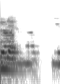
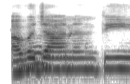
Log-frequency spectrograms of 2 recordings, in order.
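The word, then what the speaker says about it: avajānanti: Avajanati Mamuda. Mamuda. Avajananti mama mudha. Avajanati Mama Muda. Muda. Okay, it is not avajanati, jananti, okay?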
